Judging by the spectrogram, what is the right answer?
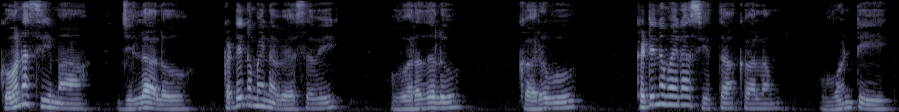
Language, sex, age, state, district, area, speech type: Telugu, male, 45-60, Andhra Pradesh, Konaseema, rural, spontaneous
